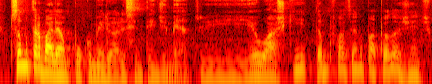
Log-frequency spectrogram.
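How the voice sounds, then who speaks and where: A man talks at a very fast pace in a medium pitch. His tone is dark and mellow, and somewhat breathy. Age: 60s. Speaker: physician. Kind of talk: interview.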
